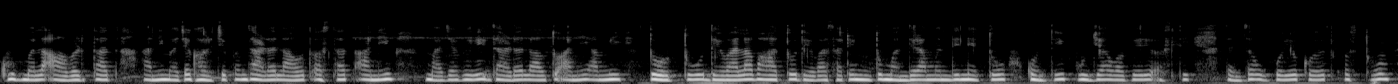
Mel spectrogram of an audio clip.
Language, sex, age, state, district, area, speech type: Marathi, female, 18-30, Maharashtra, Wardha, urban, spontaneous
